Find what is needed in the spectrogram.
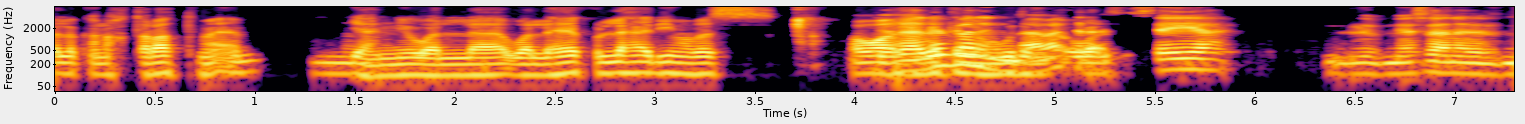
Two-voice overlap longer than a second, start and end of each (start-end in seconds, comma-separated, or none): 4.1-5.3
